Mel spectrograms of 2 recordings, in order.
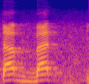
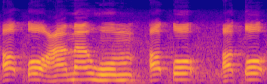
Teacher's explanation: تا جو باریک ہوتا ہے با کے بعد جو تا آتا ہے اس کے اندر قلقلہ نہیں ہوتا. تبت یہاں پر قلقلہ نہیں ہے.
